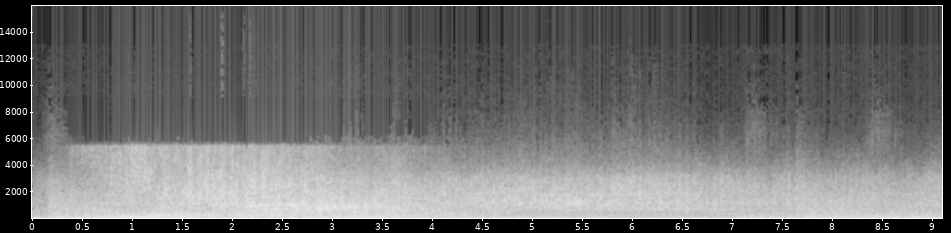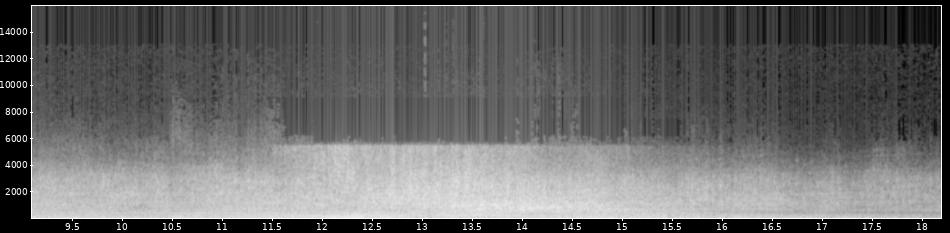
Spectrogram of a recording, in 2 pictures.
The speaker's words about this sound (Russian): А самолеты, казалось, заполняли все небо. Они летали не очень высоко, и от их рева дрожала земля.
